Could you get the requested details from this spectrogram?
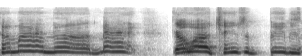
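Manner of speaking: mock yelling, very high-pitched. Act out an imagined moment of Jasmine yelling at Matt at home, imitating Jasmine yelling. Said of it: "Imagine Jasmine's like yelling at you".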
